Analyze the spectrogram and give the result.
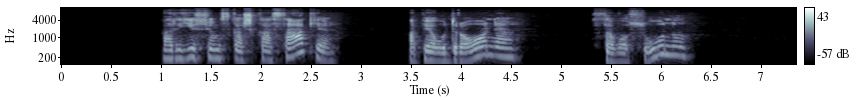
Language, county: Lithuanian, Panevėžys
